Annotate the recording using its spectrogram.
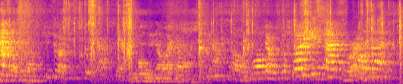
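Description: A paper envelope being torn open and handled, with sharp crackles and rips, under indistinct low speech.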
